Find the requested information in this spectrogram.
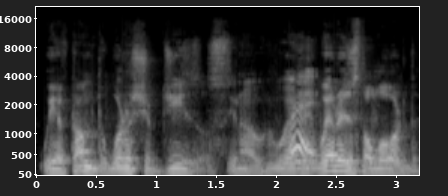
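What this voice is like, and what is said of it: Heavy, thick Turkish-style accent. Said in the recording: “impersonation of my next door neighbor who's from Turkey ... It's not even close ... they don't sound the same ... it's kind of just heavy, thick”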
